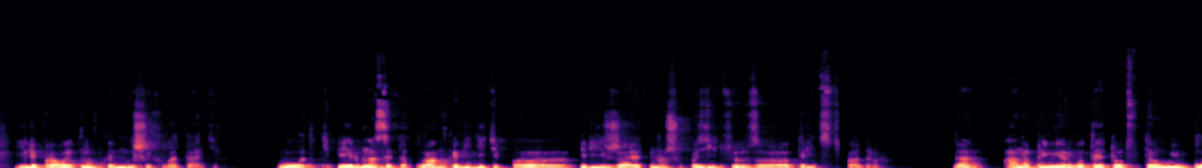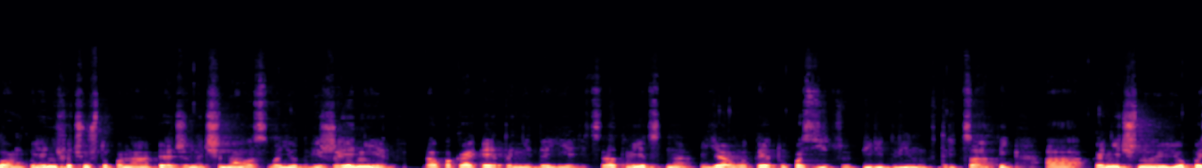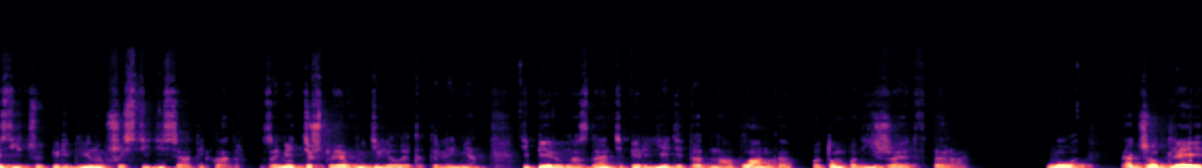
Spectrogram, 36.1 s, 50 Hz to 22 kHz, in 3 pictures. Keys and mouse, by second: 3.3-14.0 drag, 14.8 right click, 19.2 right click, 19.9-21.5 right drag, 22.9 right click, 23.8-25.6 right drag, 29.2-34.8 right drag.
